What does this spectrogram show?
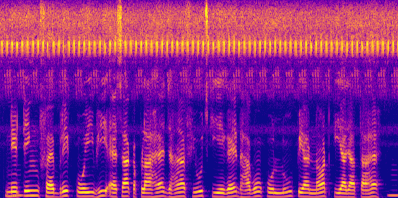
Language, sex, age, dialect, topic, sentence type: Hindi, male, 41-45, Awadhi Bundeli, agriculture, statement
